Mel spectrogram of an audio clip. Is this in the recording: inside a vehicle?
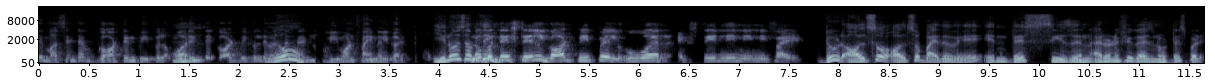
no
